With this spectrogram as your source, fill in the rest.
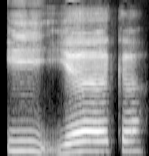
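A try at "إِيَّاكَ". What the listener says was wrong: Jangan tahan. Jangan stop suara.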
